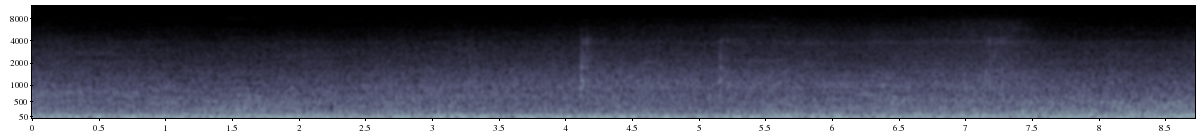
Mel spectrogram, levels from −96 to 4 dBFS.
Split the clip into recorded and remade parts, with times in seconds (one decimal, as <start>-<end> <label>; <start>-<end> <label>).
0.0-2.6 remade; 2.6-5.8 recorded; 5.8-6.7 remade; 6.7-8.7 recorded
